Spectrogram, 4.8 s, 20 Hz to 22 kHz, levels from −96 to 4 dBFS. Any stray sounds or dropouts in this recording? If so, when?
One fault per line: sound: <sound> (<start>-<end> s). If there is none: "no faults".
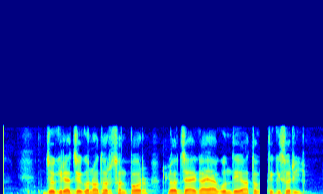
sound: dropout (3.9-4.0 s)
